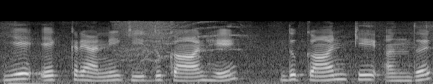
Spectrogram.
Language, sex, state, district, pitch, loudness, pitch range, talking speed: Hindi, female, Punjab, Pathankot, 200 Hz, -16 LUFS, 190-225 Hz, 125 wpm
